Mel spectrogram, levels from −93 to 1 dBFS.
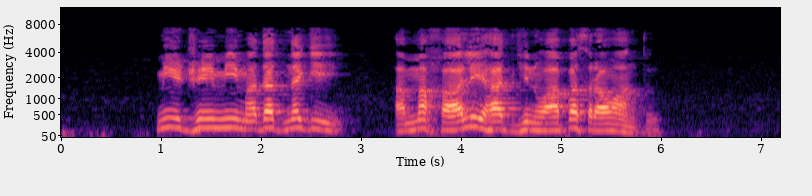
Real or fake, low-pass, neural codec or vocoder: real; 7.2 kHz; none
